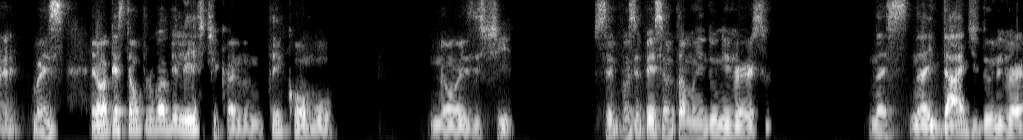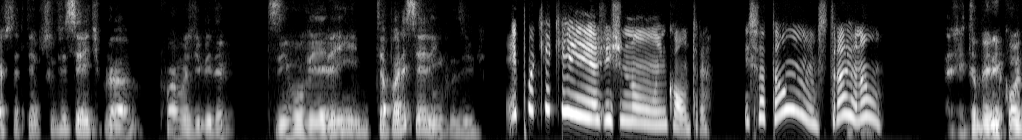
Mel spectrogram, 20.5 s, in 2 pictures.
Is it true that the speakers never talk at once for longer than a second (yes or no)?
yes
